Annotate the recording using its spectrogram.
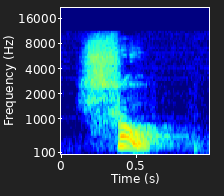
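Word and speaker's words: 恕: It's pronounced as shu.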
